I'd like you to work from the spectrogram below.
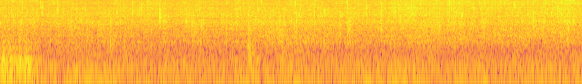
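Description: Vegetables sizzle steadily in oil in a pan for eggy rice, a continuous close hiss with faint crackles and no talking.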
